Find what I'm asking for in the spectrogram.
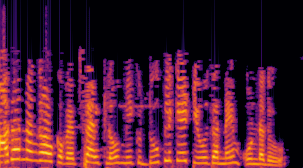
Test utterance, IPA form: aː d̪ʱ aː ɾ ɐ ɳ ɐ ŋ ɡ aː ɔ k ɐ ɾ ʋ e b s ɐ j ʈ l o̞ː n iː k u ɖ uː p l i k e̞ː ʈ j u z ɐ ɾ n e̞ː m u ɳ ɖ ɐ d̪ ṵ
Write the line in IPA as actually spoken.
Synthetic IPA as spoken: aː d̪ʱ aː ɾ ɐ ɳ ɐ ŋ ɡ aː ɔ k ɐ ʋ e b s ɐ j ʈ l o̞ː m iː k u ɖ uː p l i k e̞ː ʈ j uː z ɐ ɾ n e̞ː m u ɳ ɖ ɐ d̪ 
